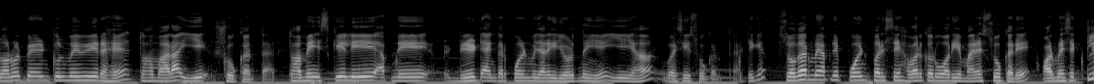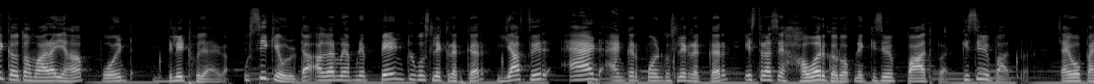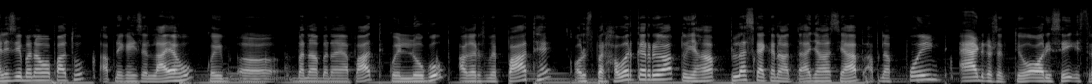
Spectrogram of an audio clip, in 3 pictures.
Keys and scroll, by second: 13.0 space, 20.5 space.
